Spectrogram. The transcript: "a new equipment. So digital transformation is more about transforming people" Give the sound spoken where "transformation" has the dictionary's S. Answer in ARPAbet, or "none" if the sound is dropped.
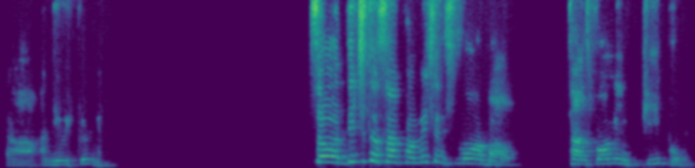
none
